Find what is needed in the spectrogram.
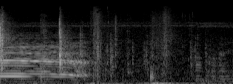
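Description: Dairy cow mooing: one long low moo that falls slightly and trails off about a second in.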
